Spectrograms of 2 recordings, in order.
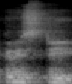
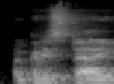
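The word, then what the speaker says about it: cristae: इनको क्या कहते हैं, क्रिस्टी कहते हैं, क्रिस्टाई कहते हैं या क्रिस्टी, जैसे भी आप इनको जो है ना वो प्रोनाउंसिएट कर लें।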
